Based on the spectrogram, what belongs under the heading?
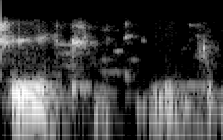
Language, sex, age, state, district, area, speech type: Kashmiri, male, 30-45, Jammu and Kashmir, Kupwara, rural, conversation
